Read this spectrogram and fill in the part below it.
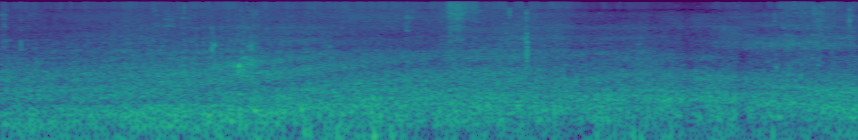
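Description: Continuous wash of water and waves at a rocky shore, broad surf-like noise mixed with steady wind buffeting the microphone, loud and unbroken, with no talking.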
